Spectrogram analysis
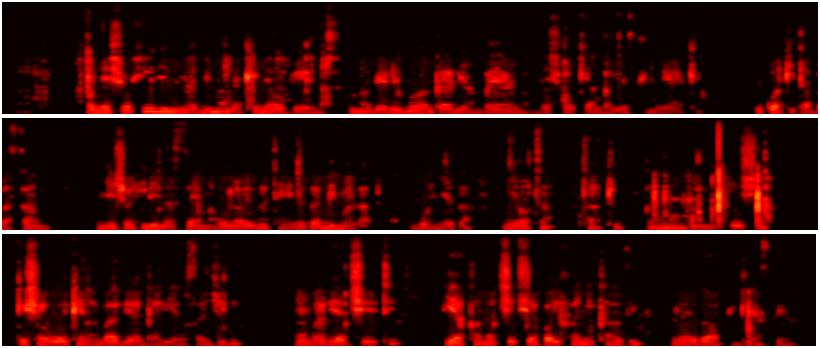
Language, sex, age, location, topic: Swahili, female, 18-24, Kisumu, finance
